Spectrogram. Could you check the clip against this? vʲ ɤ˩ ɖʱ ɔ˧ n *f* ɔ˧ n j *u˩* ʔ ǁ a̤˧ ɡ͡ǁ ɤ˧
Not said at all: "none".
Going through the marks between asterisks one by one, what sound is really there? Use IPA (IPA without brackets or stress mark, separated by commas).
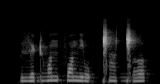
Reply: f, u˩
